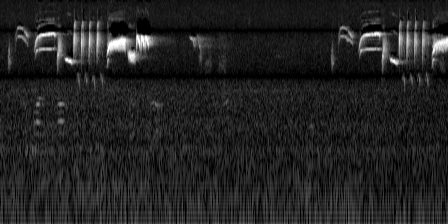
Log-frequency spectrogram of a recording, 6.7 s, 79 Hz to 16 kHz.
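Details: Bewick's wren singing at Manresa State Beach, Santa Cruz County, California, on September 5, 2017: two high, complex song phrases about four seconds apart, each with sweeping whistles and a fast buzzy trill, over a faint steady hum.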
